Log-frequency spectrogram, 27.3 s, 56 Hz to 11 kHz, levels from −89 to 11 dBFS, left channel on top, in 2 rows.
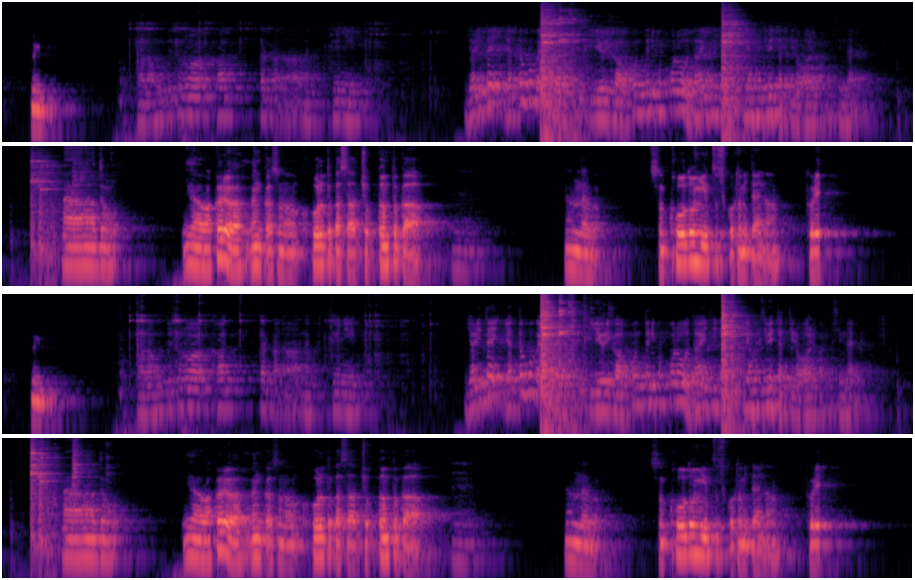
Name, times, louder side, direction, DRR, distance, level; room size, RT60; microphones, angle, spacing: voice 1, 0.4-0.8 14.6-15.4 16.4-20.0 22.1-22.7 23.4-25.4 25.7-25.9, left 2 dB, 75° left, 0.9 m, -26 dB
Shatter, 1.7-2.2 2.5-3.0 3.3-3.6 3.9-4.0 4.8-5.1 5.4-5.7 6.4-6.5 8.1-9.2 10.8-11.3 12.3-12.4 13.4-13.5 13.8-15.3 16.2-16.5, right 6 dB, 85° right, 2.5 m, -34 dB
voice 2, 2.0-3.4 3.9-5.3 6.9-12.8 20.4-20.8, right 1 dB, 55° right, 4.6 m, -40 dB
27.5 x 16.5 x 7.2 m
head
